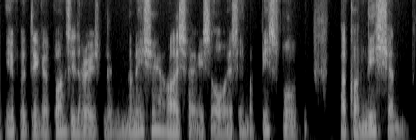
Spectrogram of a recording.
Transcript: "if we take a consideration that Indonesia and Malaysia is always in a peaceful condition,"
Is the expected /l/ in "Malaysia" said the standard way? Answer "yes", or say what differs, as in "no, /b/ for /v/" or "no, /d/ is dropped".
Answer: no, /l/ is dropped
